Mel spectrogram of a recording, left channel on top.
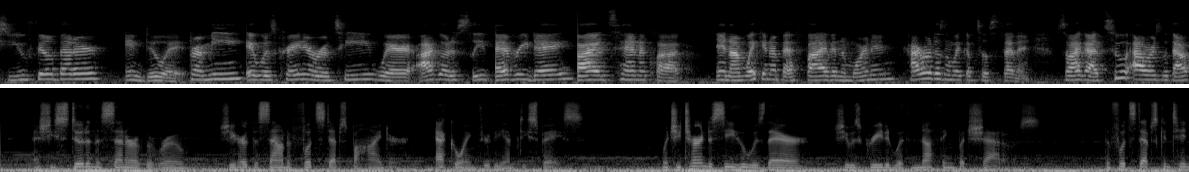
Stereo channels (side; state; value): both; different; correlation 0.00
